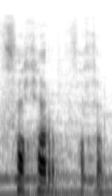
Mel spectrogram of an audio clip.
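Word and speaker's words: فخر: word, but it's like fakhr. It's not the correct Arabic pronunciation. In Arabic, with kha, sukun, fakhr.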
